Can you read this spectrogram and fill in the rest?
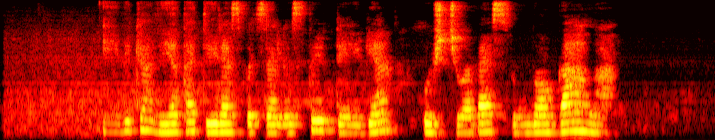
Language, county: Lithuanian, Alytus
